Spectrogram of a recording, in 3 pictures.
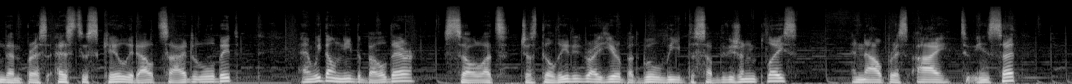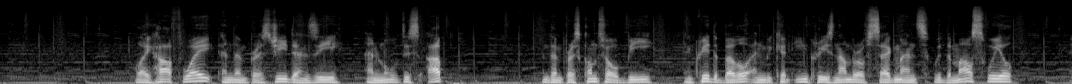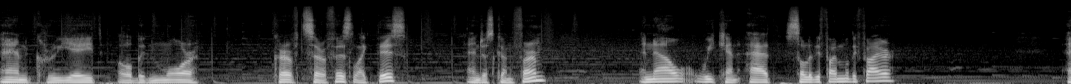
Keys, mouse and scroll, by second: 1.9 click, 1.9 s, 5.1 click, 8.9 i, 12.4 click, 13.1 g, 13.4 z, 15.0 click, 15.3 middle click, 16.5 ctrl+b, 18.1-18.5 scroll up 1, 18.8-19.5 scroll up 1, 20.9-23.1 scroll up 1, 23.1 scroll up 1, 26.0 click, 28.8-31.2 drag.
